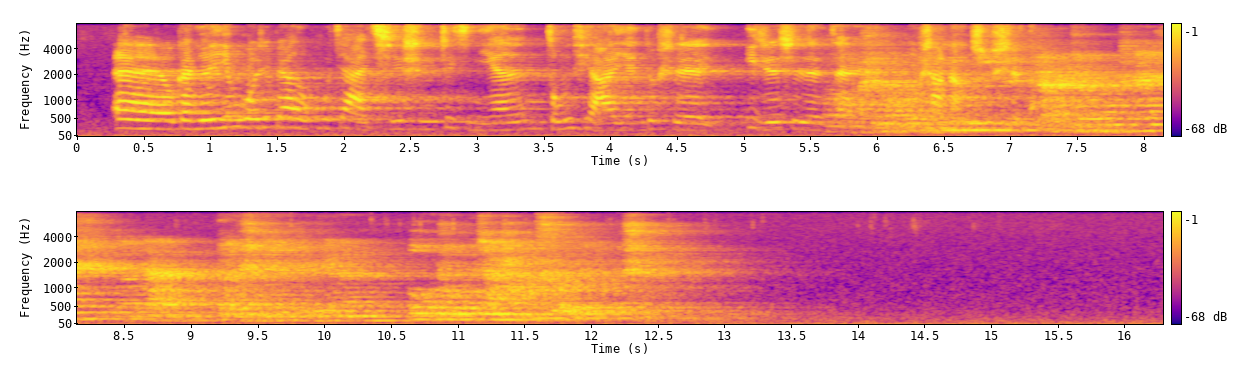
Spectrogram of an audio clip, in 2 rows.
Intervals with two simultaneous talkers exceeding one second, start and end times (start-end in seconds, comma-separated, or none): 5.6-7.2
